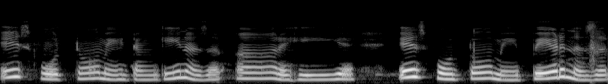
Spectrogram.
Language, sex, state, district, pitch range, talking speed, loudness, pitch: Hindi, female, Madhya Pradesh, Umaria, 220-275 Hz, 130 wpm, -16 LUFS, 250 Hz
